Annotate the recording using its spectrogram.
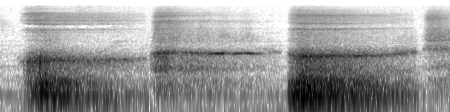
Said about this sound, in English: And I plunged into the shark cage. And for a moment, a minute, there's just bubbles and this red cloud of chum around me. And then all I could hear are my deep Darth Vader-y breaths.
